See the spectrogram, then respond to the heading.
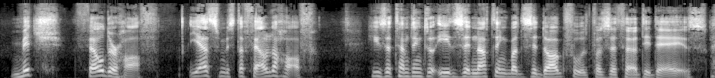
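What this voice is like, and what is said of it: Put-on German accent. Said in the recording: “I don't know why I have the German accent. ... It made me transition into the German.”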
